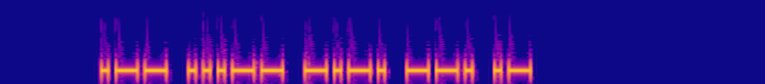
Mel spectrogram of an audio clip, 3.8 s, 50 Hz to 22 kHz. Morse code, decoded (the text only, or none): W3CGA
